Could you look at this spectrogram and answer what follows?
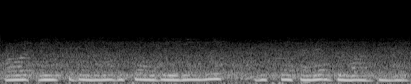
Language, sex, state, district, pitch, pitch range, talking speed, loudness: Hindi, female, Bihar, Sitamarhi, 210 Hz, 205-215 Hz, 100 wpm, -20 LUFS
